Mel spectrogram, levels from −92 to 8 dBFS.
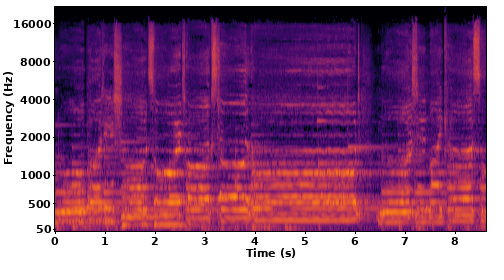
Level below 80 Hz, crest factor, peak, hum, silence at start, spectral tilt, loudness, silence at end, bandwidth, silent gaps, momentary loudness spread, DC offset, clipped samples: -52 dBFS; 16 dB; -10 dBFS; none; 0 s; -4 dB/octave; -25 LUFS; 0 s; 18 kHz; none; 5 LU; under 0.1%; under 0.1%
